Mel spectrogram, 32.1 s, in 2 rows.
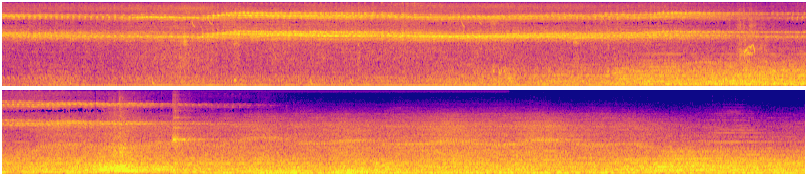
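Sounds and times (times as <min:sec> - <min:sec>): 
processed strident and aggressive cicadas: 0:00.0 - 0:31.5
low rumble: 0:11.9 - 0:32.1.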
